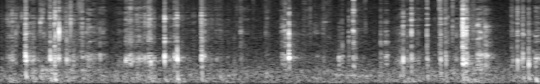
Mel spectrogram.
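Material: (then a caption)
Soap. A solid translucent orange bar of soap, held in the fingers, is shaved into pale curls with a utility knife blade while a second bar lies nearby. Quick, dry, crisp scraping and crunching strokes come in uneven bursts, bright and high with very little low end. Each stroke stops short with no ring.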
